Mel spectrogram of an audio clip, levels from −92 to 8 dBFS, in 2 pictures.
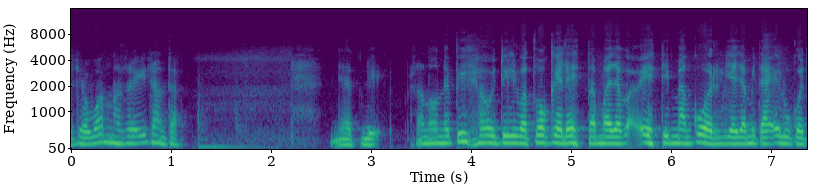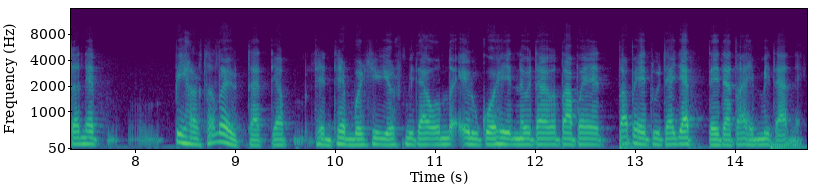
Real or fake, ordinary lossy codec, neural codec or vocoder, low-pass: real; none; none; 14.4 kHz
